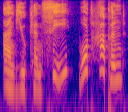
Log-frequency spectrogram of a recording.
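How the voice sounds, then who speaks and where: A woman reading a children's story aloud expressively, addressing young listeners with dramatic pauses. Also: medium pitch, sing-song.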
